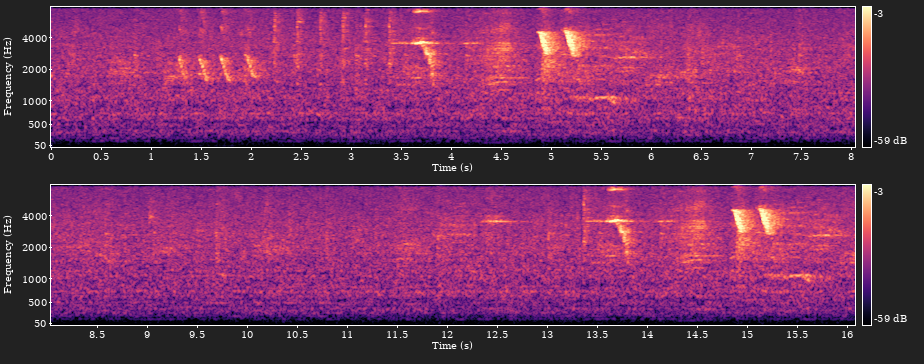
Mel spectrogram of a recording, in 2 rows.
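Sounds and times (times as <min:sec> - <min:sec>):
steady hiss: 0:00.0 - 0:16.0
small birds chirping: 0:00.8 - 0:07.6, 0:11.7 - 0:16.0.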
